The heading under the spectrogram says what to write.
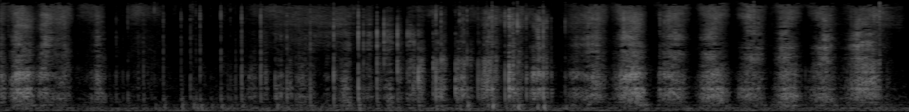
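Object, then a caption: Primed canvas stretched on a wooden frame. Fingernails scratch and rub across the surface of a white primed artist canvas, about letter size, stretched on a frame and tilted against a table. A steady run of soft, irregular scratching strokes follows, dry and papery with a low, drum-like thump from the taut canvas underneath.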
